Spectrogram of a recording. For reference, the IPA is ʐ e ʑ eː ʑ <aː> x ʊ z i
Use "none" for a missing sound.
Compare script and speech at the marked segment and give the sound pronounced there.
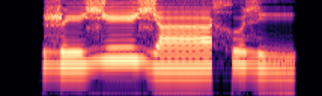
aː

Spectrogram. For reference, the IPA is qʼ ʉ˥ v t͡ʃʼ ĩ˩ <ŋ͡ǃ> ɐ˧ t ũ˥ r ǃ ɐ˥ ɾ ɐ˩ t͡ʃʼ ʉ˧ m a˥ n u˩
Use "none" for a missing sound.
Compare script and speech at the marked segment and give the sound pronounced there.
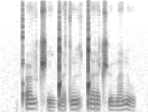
ŋ͡ǃ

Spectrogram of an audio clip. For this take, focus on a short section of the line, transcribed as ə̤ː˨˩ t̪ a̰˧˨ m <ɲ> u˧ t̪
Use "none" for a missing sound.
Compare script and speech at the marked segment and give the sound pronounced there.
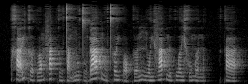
ɲ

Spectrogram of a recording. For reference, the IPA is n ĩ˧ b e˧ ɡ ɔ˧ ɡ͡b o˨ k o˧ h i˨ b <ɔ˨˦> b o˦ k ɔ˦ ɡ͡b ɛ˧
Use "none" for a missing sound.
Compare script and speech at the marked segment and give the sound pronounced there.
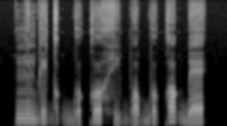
ɔ˨˦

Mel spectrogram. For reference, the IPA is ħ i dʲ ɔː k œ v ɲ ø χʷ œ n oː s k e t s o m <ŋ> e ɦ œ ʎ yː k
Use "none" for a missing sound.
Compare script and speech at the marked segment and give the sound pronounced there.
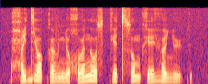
x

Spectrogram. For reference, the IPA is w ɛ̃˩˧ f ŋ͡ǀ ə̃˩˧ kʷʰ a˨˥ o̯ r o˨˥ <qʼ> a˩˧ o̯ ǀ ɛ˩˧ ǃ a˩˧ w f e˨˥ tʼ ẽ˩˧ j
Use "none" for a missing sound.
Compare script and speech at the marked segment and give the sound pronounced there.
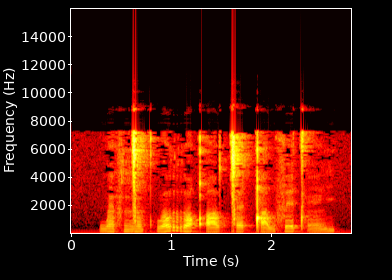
qʼ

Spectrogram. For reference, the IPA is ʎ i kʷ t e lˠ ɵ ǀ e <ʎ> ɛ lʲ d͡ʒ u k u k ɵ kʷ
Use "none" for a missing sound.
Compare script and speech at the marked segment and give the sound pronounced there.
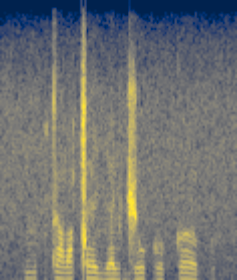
ʎ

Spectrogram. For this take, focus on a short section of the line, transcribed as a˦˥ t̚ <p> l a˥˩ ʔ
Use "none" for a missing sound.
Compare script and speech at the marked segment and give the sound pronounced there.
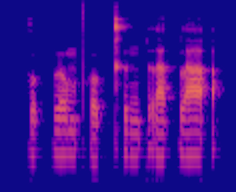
p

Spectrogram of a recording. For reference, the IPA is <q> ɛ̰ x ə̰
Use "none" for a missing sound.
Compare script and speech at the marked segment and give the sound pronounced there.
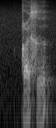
q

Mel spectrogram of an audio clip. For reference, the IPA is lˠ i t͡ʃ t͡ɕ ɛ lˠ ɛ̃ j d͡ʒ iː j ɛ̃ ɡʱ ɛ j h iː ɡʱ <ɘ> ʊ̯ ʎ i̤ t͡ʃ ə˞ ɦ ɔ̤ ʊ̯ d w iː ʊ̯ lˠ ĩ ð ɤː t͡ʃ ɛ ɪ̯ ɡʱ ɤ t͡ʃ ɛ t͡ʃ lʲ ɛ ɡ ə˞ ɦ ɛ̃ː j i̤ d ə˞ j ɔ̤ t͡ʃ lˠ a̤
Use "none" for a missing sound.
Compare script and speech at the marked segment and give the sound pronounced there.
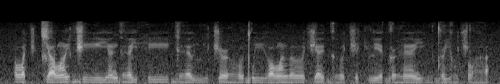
ɛ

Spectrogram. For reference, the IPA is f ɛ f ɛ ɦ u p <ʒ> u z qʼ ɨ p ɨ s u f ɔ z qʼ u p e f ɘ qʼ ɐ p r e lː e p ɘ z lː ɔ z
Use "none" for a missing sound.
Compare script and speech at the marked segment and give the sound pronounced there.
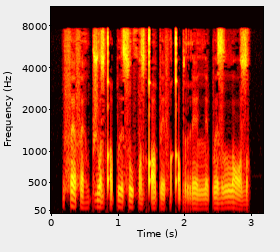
ʒ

